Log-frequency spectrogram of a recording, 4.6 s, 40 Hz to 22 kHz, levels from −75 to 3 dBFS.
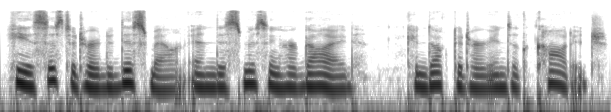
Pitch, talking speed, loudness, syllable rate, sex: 170 Hz, 185 wpm, -18 LUFS, 5.9 syllables/s, female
